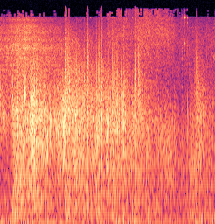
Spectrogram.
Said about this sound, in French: Le ciel noir assombrit le paysage, qui par flash devient tout blanc au rythme des éclairs. Il continue sa route à faible allure quand la foudre frappe un arbre sur le bas-côté.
